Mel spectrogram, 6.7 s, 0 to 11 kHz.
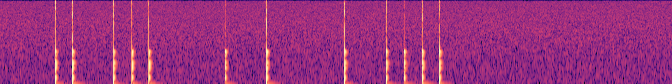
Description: Tap code, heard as knocks on wood, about 6 knocks a second. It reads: HAD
